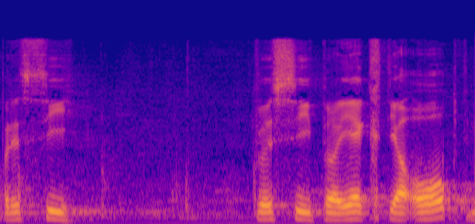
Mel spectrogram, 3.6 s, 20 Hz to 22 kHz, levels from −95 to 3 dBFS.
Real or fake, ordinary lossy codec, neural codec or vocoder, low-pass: real; none; none; none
